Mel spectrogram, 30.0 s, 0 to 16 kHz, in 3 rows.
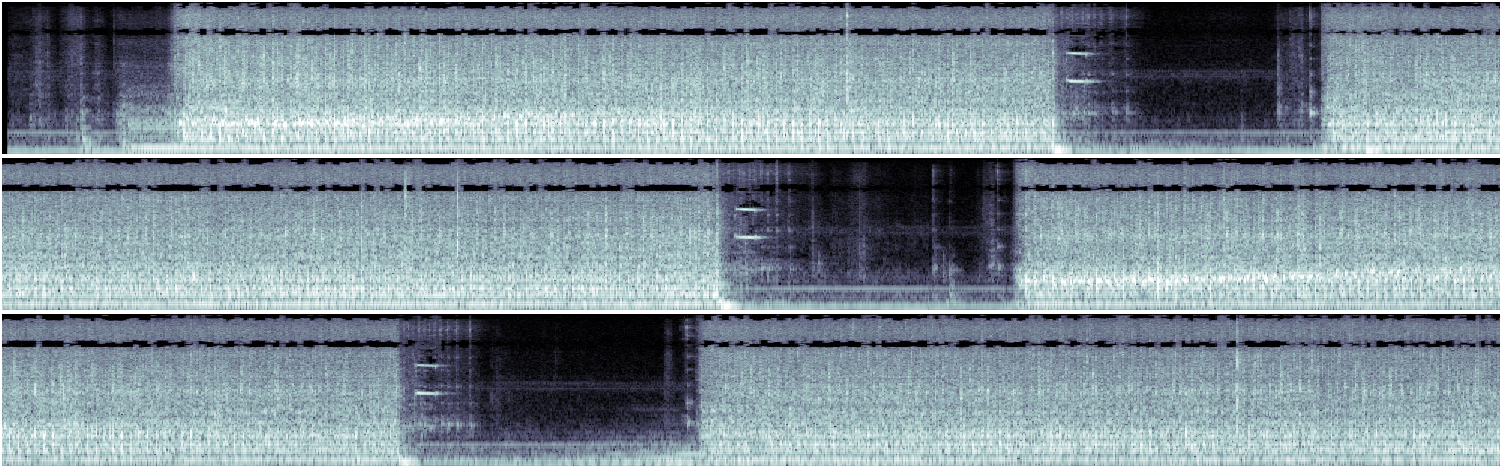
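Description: Electric banknote counting machine running four times, riffling a stack of $100 bills through at a rapid, steady rate for about six seconds each time. Each run ends with a brief high beep, and there is a pause of about two seconds between runs.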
